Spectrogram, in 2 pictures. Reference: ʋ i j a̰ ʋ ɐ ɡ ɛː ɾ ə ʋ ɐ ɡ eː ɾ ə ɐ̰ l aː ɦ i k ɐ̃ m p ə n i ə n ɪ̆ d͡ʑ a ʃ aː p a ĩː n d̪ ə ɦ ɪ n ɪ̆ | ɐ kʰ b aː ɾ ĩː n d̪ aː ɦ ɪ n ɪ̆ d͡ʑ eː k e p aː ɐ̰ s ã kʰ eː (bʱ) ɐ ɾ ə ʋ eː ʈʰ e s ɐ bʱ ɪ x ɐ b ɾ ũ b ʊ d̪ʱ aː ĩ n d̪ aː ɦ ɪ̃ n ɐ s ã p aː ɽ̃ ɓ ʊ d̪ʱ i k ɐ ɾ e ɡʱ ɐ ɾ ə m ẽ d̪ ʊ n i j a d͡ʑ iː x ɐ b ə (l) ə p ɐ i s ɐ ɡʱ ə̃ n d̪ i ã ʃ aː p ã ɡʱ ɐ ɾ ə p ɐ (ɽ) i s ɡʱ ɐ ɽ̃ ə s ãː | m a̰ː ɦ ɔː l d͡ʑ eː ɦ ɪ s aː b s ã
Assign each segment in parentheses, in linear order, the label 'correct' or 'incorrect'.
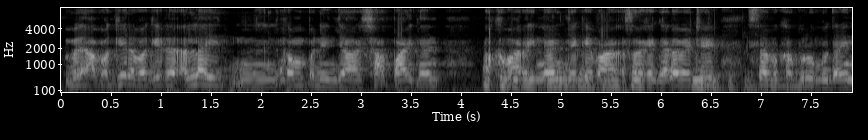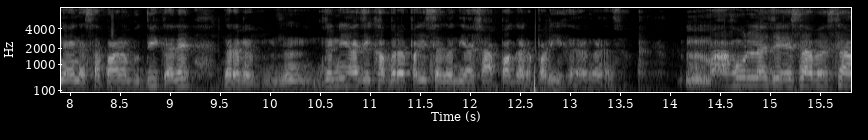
incorrect, incorrect, correct

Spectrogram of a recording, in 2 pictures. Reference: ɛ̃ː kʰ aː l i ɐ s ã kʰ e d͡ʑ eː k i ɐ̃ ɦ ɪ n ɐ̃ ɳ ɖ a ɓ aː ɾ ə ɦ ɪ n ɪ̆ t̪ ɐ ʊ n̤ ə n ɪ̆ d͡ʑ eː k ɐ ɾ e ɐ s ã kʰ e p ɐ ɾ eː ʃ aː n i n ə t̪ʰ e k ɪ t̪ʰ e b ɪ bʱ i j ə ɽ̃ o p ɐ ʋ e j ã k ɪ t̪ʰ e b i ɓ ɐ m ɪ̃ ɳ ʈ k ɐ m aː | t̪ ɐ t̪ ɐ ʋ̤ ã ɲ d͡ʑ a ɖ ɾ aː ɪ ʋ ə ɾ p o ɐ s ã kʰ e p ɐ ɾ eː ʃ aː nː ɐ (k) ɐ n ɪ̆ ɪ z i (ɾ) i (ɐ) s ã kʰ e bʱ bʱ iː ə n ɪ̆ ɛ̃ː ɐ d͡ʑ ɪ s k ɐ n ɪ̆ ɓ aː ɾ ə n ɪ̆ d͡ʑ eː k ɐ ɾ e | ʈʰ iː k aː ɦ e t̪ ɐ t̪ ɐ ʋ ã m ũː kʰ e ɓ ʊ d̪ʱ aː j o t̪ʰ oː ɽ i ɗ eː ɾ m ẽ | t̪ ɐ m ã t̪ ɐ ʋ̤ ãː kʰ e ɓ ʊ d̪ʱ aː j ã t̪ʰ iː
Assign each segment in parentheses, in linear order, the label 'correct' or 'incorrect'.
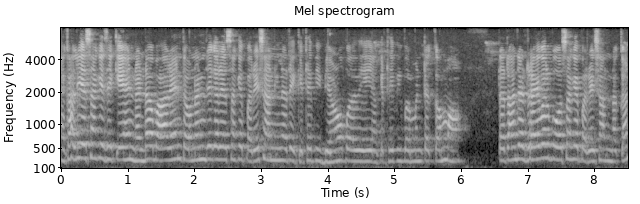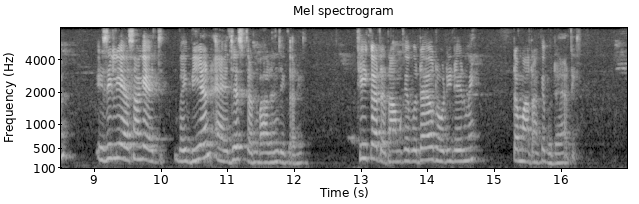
correct, incorrect, correct

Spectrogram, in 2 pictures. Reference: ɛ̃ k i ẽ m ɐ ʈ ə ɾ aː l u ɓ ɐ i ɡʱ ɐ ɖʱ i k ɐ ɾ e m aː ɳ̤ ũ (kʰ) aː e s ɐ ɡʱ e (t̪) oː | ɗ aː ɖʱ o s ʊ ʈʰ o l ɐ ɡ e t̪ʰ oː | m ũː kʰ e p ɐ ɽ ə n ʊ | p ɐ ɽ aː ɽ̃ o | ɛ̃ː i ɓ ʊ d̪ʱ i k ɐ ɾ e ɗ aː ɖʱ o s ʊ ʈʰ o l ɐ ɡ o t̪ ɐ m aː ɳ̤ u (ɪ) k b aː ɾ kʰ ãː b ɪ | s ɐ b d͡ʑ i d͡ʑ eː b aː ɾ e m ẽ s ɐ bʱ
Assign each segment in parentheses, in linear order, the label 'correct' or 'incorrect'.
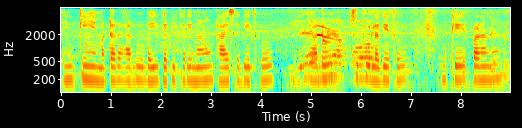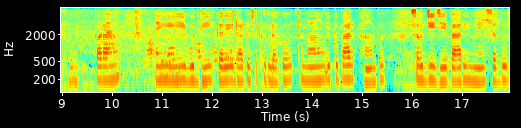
incorrect, incorrect, correct

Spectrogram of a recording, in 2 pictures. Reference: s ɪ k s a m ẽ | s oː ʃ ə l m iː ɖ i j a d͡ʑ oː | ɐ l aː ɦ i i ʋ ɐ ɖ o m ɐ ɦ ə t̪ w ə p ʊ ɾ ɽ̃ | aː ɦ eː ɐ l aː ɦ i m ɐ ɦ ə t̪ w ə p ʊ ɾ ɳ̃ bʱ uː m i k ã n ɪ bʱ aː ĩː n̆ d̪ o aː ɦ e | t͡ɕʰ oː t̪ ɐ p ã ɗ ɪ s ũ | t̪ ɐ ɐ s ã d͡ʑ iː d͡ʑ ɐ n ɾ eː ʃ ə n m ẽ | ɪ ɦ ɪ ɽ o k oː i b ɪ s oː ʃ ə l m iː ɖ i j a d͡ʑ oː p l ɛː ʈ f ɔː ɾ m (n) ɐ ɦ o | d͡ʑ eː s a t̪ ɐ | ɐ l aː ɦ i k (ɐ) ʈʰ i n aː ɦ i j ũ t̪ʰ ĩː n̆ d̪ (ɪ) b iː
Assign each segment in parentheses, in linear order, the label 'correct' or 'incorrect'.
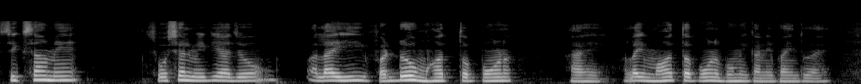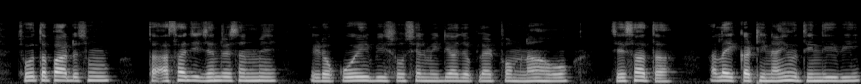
correct, correct, incorrect

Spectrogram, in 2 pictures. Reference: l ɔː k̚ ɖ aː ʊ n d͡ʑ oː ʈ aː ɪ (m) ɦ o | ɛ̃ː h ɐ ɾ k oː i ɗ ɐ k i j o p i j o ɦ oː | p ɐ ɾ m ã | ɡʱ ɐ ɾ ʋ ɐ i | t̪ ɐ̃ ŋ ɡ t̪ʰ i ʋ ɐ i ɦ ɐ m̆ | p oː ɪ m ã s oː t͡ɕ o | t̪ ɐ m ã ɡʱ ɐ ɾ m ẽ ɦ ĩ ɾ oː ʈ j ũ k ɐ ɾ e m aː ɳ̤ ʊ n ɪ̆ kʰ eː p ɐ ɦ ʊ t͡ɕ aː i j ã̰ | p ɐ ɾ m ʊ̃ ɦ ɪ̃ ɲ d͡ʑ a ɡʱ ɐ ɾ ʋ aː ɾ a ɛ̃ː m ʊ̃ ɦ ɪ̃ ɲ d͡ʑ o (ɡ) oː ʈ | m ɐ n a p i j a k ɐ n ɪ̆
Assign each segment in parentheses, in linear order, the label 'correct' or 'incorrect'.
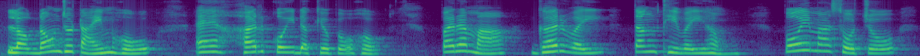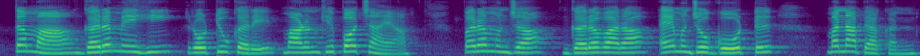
correct, correct

